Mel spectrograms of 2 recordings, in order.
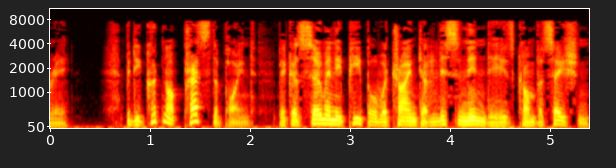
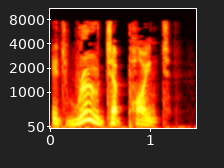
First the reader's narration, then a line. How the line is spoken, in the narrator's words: Ron snapped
